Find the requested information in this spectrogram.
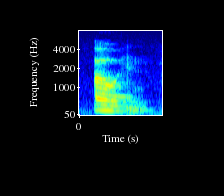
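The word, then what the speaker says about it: Eoghan: or God's gift and it's pronounced o in Owen and it can be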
